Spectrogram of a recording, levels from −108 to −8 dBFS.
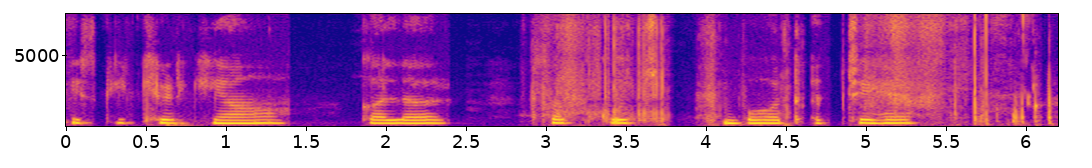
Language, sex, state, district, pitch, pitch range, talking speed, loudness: Hindi, male, Himachal Pradesh, Shimla, 225 Hz, 220-235 Hz, 75 wpm, -20 LUFS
